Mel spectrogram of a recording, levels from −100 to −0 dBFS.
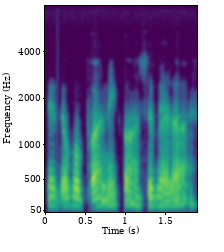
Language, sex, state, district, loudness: Hindi, male, Uttar Pradesh, Jyotiba Phule Nagar, -21 LUFS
